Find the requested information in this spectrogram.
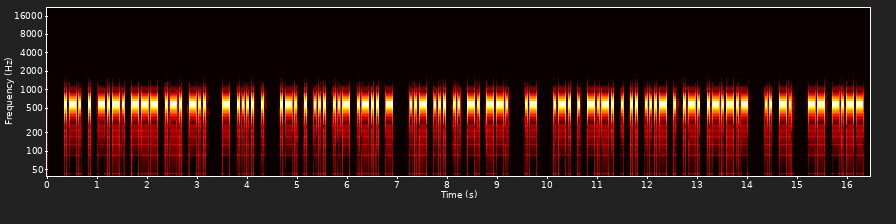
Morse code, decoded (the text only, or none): RECORD THE RESULT USING A RECEIVER. IN MY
